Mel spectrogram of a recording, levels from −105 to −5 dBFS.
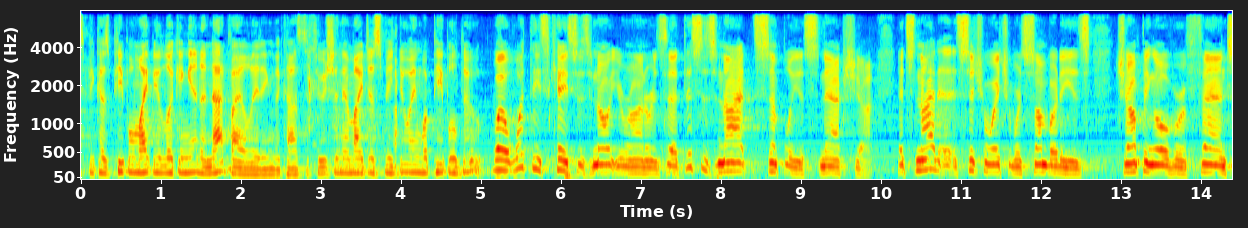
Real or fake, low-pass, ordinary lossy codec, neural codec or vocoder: real; 7.2 kHz; MP3, 48 kbps; none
